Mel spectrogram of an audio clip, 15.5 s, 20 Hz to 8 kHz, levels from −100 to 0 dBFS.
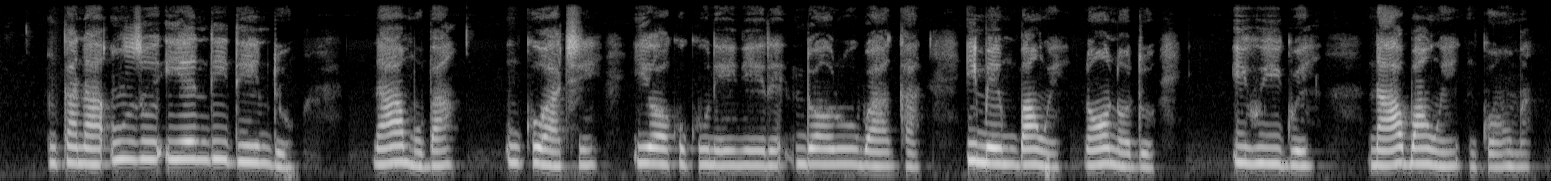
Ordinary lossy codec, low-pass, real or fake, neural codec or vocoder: none; 7.2 kHz; real; none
